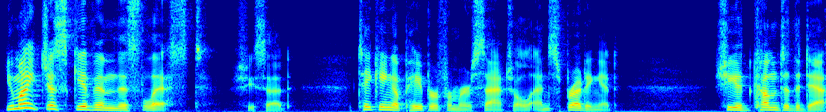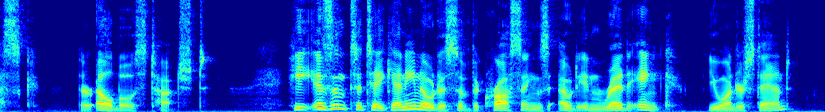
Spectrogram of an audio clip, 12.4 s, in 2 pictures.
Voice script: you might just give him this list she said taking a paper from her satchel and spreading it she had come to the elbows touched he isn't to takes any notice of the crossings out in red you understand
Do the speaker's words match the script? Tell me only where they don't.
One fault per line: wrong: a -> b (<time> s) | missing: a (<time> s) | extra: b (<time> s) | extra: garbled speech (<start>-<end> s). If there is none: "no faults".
extra: desk their (6.0 s)
wrong: takes -> take (8.9 s)
extra: ink (10.9 s)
